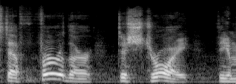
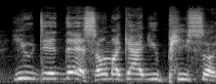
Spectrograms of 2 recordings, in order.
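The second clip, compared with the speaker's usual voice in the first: yelling accusation; 8 semitones higher than usual. Acted. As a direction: imitate a partner hurling blame. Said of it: "You start yelling and screaming".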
